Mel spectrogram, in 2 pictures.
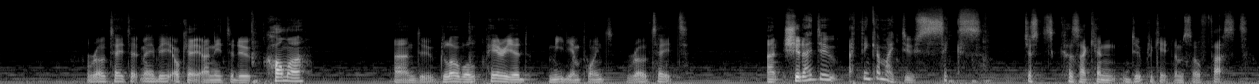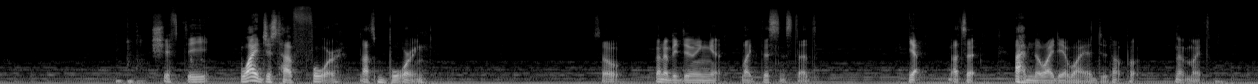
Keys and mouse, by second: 0.7 r, 2.5 ,, 5.7 r, 6.5 g, 8.8 r, 9.8 shift+d, 10.7 r, 11.8 g, 12.5 r, 13.8 shift+d, 14.5 r, 15.3 g, 17.8 middle click, 18.8 middle click, 19.8-21.4 middle drag, 21.7 middle click, 22.0 middle click, 24.8 middle click.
